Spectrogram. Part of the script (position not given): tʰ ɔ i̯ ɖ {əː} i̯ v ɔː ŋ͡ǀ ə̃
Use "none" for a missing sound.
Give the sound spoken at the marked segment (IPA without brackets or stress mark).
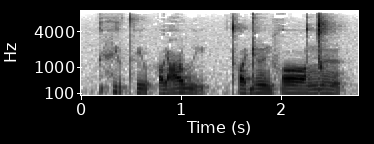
ə̃ː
